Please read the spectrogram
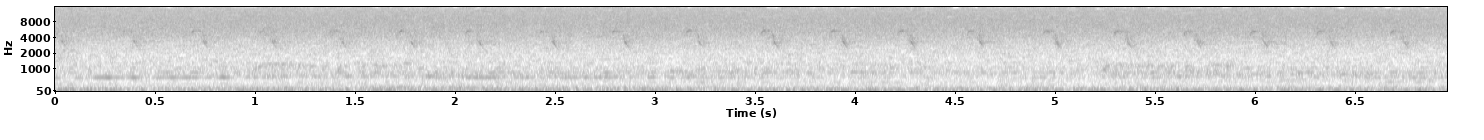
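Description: Outdoor ambience: a steady low rumble under a short high chirp that repeats evenly about three times a second, with faint wavering tones in the middle range.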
